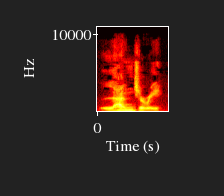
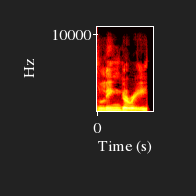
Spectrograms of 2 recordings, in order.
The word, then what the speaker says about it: lingerie: people say these days is lingerie. That's how it's pronounced and it's not pronounced as lingery.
